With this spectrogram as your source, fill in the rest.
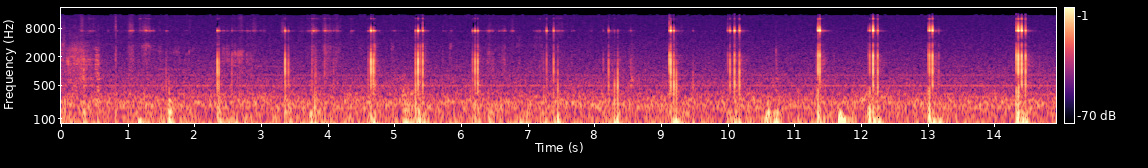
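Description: A small amber (brown) glass dropper bottle with a paper label and dropper cap is held in the hands while fingernails scratch and tap the label and glass. Short, sharp clicking taps with a bright, high glassy tick ring out over a steady low rumble and soft scratching.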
